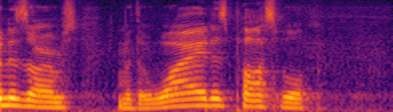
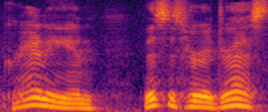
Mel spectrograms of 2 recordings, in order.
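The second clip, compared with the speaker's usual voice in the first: sheepish Leroy; 6 semitones higher than usual. Acted. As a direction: explain an odd request with a nervous lilt. Leroy explains to James.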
